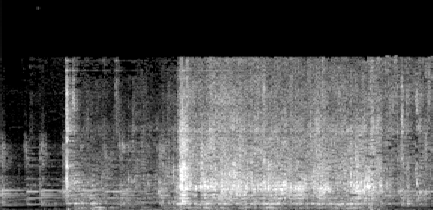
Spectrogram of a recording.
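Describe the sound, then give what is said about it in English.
A plugged toilet is flushed, starting with a sharp click and then a loud, steady rush of swirling water that keeps going to the end, with no voices. “So it turns out all you had to do was flush it.”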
